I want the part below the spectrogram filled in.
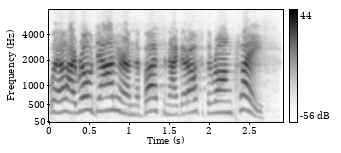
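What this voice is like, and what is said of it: Out of breath, breathless speech. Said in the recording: “why are you so out of breath?”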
